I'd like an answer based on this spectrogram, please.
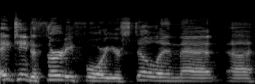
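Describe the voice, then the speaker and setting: A man has a plain, everyday voice with a fairly high pitch. He talks at a moderate pace with lively intonation. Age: 50s. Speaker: local TV talk show co-host. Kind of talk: casual chat.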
